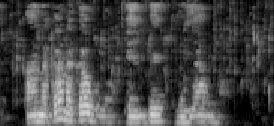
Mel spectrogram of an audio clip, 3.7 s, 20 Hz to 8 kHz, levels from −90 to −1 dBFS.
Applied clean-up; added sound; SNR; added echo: classical method WPE with log-MMSE.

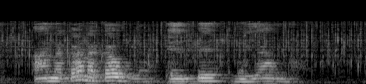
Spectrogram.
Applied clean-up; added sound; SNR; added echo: none; Liquid; 16 dB; reverberation time 0.3 s.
